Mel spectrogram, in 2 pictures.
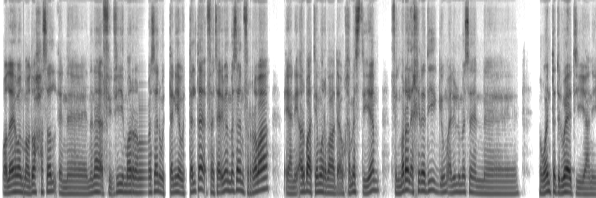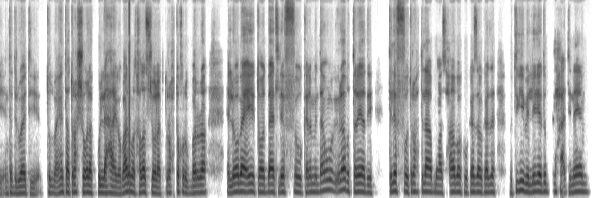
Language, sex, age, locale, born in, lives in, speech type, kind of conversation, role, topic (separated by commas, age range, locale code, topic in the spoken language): Arabic, male, 20-24, ar-EG, Egypt, Egypt, conversation, podcast, guest, إزاي بتنظم وقتك بين الشغل والعيلة؟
